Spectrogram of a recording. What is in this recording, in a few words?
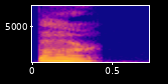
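"bar", American English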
